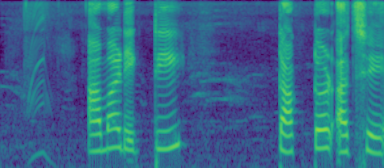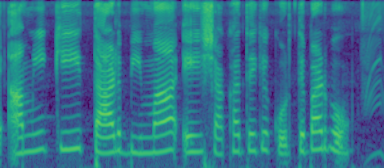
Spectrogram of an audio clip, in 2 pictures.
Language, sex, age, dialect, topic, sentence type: Bengali, female, 18-24, Northern/Varendri, banking, question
